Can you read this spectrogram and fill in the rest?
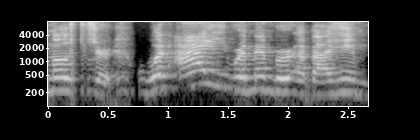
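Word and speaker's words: Mostert: master to the dolphins is that how you pronounce his name moster yeah raheem moster what i remember about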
